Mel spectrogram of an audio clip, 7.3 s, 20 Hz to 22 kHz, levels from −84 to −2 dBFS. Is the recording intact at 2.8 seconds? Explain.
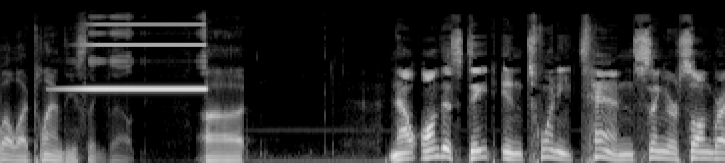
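Yes, the speech at 2.8 seconds is intact, with no dropout, click, distortion or other fault audible at that moment.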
